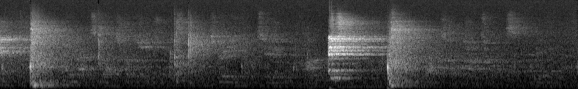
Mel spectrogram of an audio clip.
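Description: A sharp thud about half a second in, then a loud held shout near five seconds, followed at once by another sharp thud. Each thud rings on in a large, echoing hall.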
